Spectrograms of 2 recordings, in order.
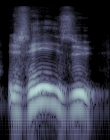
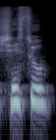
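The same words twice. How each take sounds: First: The word has a standard French pronunciation. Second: The word has a Spanish-style pronunciation. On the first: The speaker calls it right. "c'est très compliqué pour un hispanique parce que c'est Jésus" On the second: The speaker calls it wrong. "Mais moi, je disais Jésus"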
